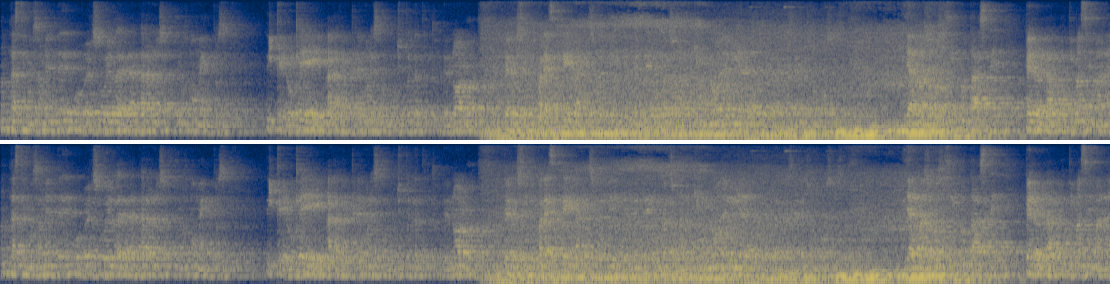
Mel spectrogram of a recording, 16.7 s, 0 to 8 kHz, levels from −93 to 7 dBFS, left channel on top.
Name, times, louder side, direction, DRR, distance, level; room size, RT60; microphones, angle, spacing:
voice 1, 0.1-3.4 4.0-12.8 13.5-16.6, equal, 10° left, -7 dB, 1.4 m, -25 dB
sound 1, 7.2-14.2, left 1 dB, 60° left, 0.8 m, -22 dB
7.0 x 5.0 x 5.6 m, 3.0 s
head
